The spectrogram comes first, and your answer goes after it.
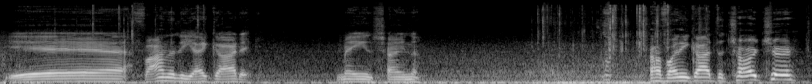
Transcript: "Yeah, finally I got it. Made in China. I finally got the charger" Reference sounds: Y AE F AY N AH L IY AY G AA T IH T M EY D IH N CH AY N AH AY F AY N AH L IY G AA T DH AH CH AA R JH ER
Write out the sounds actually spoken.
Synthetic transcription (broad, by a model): Y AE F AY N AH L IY AY G AA T IH T M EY IH N CH AY N AH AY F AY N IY G AA T DH AH CH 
